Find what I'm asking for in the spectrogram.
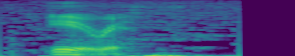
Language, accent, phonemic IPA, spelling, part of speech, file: English, UK, /ˈiːɹɪθ/, Erith, proper noun, En-uk-Erith.ogg
- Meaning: A riverside town in the borough of Bexley, Greater London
